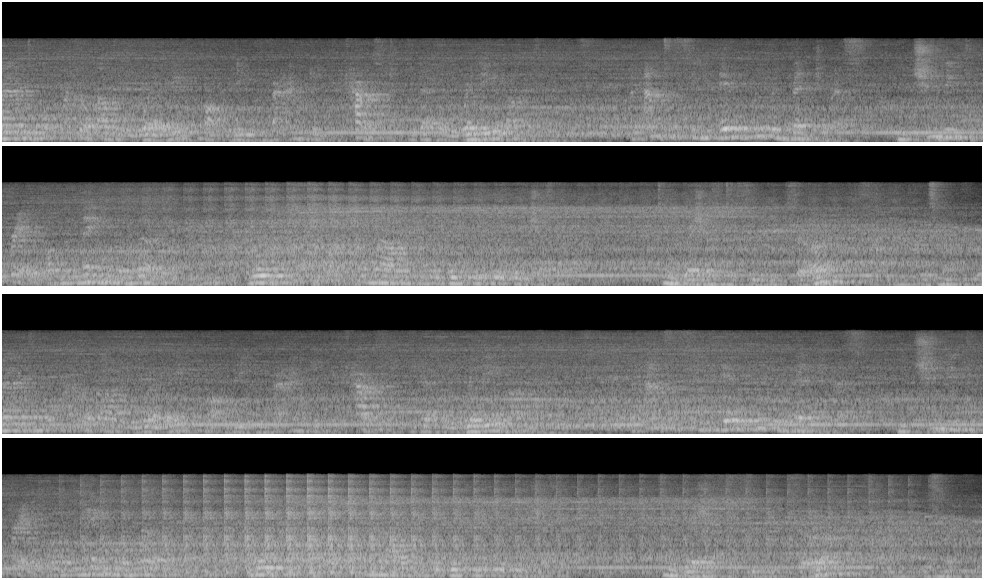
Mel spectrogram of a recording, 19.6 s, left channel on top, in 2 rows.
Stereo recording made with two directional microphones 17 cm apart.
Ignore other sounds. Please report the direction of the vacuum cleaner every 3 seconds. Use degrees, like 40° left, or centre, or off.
20° left, 10° right, 20° right, 20° left, 30° left, 30° left, 30° left.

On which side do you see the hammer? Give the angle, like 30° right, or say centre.
70° right.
